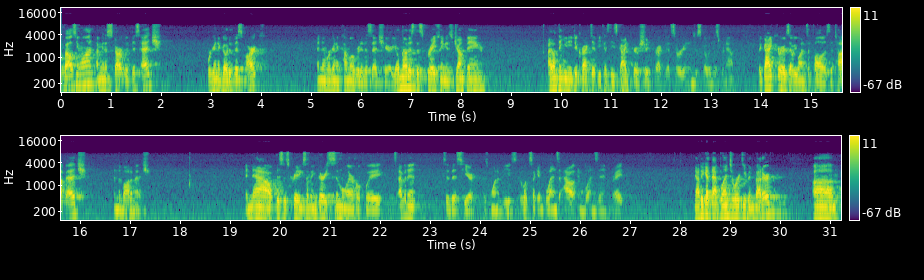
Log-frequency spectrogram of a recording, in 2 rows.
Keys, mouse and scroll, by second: 1.5 click, 3.8 click, 6.4 click, 12.7 click, 17.6-17.9 scroll down 1, 18.1-20.7 middle drag, 21.3 click, 22.5 click, 27.7 click.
